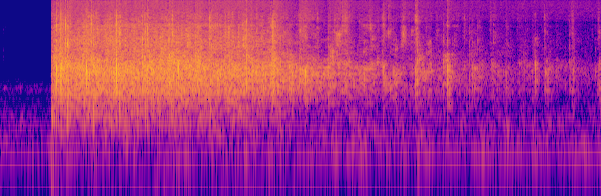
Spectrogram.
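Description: Applause at a Charter Day convocation after a mayor is introduced: a large crowd claps loudly and steadily, close, then gradually thins and fades over several seconds.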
